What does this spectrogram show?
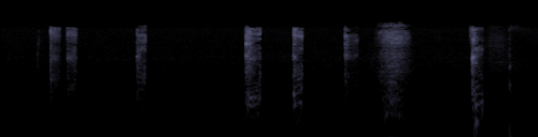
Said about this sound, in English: Was that a sneeze? Did you manage to block a sneeze?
